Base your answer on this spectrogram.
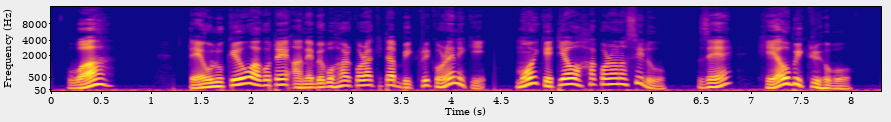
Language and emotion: Assamese, surprised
